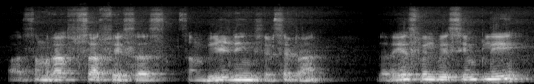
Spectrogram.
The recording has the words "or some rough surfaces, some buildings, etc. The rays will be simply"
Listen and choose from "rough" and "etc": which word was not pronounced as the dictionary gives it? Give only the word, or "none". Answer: none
